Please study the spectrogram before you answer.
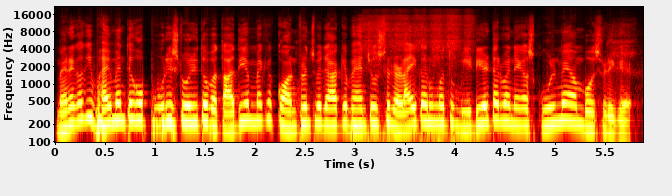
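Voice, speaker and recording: A young Indian man with a high voice tells a story on a casual podcast. He rants in a heated, profane way, switching between Hindi and English. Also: very fast, dark tone, slight background noise. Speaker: podcast co-host.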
